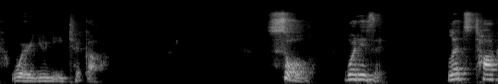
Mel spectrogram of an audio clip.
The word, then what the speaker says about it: Solle: it's uh best way it's correct pronunciation is soul like your soul so not solely uh not any other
